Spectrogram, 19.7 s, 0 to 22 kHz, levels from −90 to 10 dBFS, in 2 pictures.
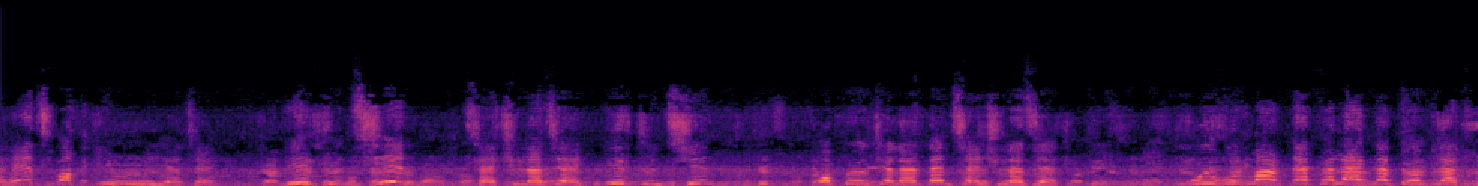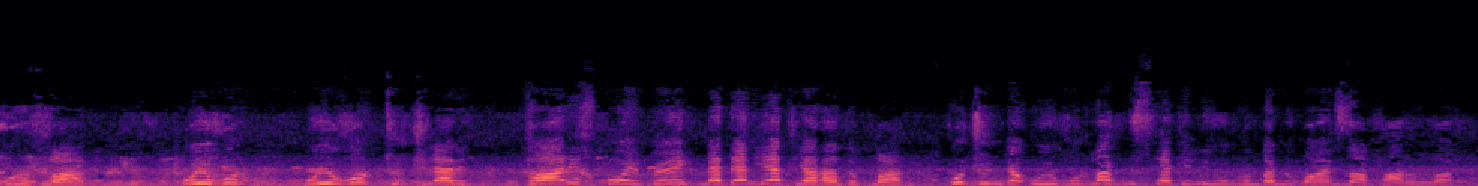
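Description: No technical faults are audible anywhere in this recording.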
